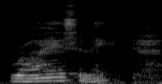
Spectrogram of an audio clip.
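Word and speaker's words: Wriothesley: Henry Risely or Rosely even though it's pronounced sorry it's got a W at the front I think the correct the corre correct pronunciation is Risley the third Earl of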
